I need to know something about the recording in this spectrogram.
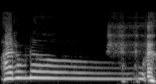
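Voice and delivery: imitated fading whisper. Retelling a scene where Snow Fairy fades away, imitating Snow Fairy's fading whisper. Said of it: "fading away and whispering just goes".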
